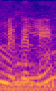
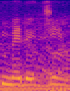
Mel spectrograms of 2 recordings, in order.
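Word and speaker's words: Medellín: It's Villa Medellin. Uh-huh. But it's pronounced Medellin. Medellin. Yeah, that's how the Colombians corrected us.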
